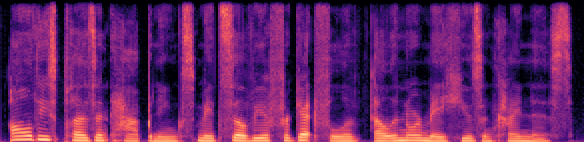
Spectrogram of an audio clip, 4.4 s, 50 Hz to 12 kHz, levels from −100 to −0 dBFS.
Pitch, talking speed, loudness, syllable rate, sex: 205 Hz, 150 wpm, -19 LUFS, 5.7 syllables/s, female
